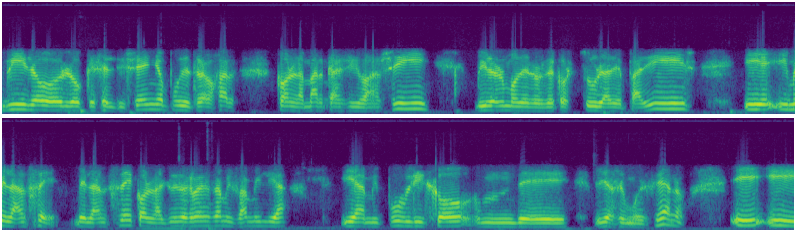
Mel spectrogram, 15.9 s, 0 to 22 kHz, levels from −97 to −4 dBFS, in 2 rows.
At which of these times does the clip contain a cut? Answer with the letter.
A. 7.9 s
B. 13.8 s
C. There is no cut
B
